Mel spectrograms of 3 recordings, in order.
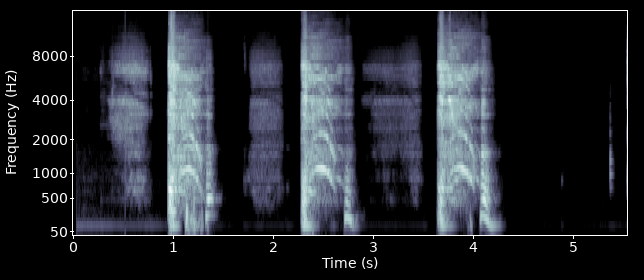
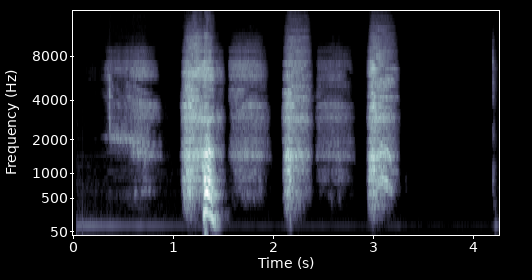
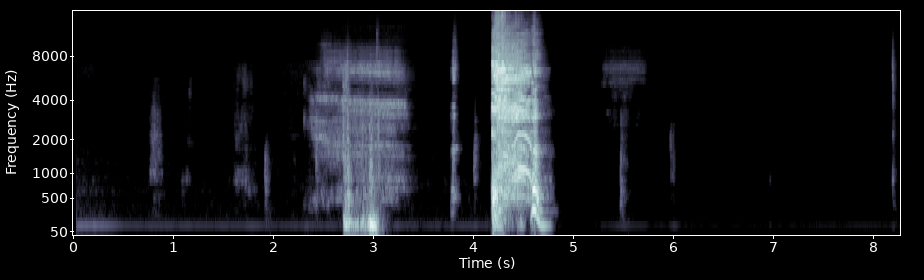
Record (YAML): three_cough_length: 5.5 s
three_cough_amplitude: 32768
three_cough_signal_mean_std_ratio: 0.38
exhalation_length: 4.3 s
exhalation_amplitude: 32768
exhalation_signal_mean_std_ratio: 0.27
cough_length: 8.3 s
cough_amplitude: 32768
cough_signal_mean_std_ratio: 0.22
survey_phase: beta (2021-08-13 to 2022-03-07)
age: 65+
gender: Female
wearing_mask: 'No'
symptom_none: true
smoker_status: Never smoked
respiratory_condition_asthma: false
respiratory_condition_other: false
recruitment_source: REACT
submission_delay: 1 day
covid_test_result: Negative
covid_test_method: RT-qPCR
influenza_a_test_result: Negative
influenza_b_test_result: Negative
